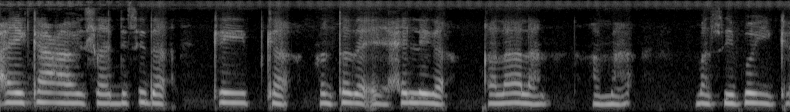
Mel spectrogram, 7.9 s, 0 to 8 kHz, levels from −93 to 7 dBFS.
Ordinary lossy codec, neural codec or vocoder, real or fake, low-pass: none; none; real; none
